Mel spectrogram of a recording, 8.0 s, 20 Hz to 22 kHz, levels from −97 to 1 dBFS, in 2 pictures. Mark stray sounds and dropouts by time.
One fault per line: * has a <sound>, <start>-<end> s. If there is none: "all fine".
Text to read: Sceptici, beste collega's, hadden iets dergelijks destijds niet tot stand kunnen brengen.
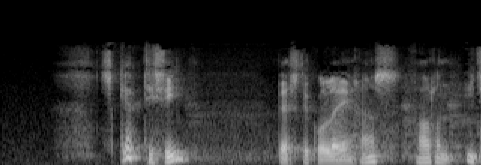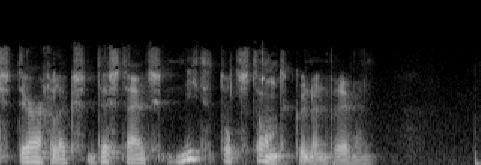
all fine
